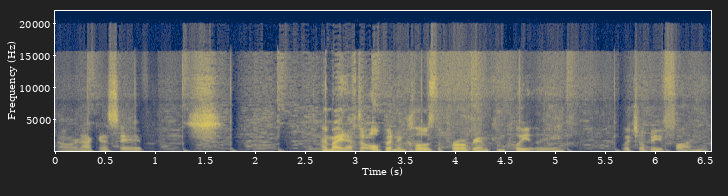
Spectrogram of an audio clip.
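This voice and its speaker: Slightly hoarse man chatting over faint music. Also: fairly low pitch, fairly even intonation, moderate pace, darkish tone. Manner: chatty, easily annoyed, thinking aloud. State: slightly hoarse, losing his voice. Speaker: host. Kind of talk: casual livestream commentary while editing.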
